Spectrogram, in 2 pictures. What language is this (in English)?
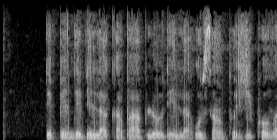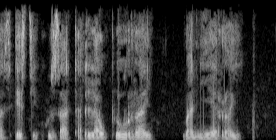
Esperanto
